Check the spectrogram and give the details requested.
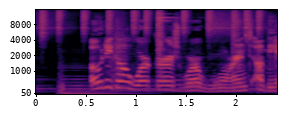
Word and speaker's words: Odigo: There was an instant messaging service that was called Odigo.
